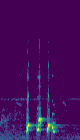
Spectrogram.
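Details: Singing bulbul, a recording played as a lure for wild birds: three loud, liquid chirps, the last one doubled, jumping between higher and lower pitches and joined by short whistled glides.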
